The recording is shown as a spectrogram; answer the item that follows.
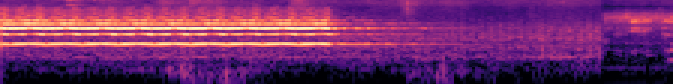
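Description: Yamaha electronic keyboard holding one long note, which is released about two seconds in and fades away.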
